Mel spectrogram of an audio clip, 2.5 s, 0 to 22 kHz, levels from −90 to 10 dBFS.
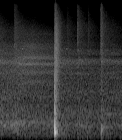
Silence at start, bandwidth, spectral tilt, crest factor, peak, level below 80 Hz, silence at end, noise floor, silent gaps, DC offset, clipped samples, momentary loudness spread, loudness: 0.05 s; 19.5 kHz; -4.5 dB/octave; 30 dB; -2 dBFS; -70 dBFS; 0.4 s; -49 dBFS; none; under 0.1%; under 0.1%; 22 LU; -27 LUFS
